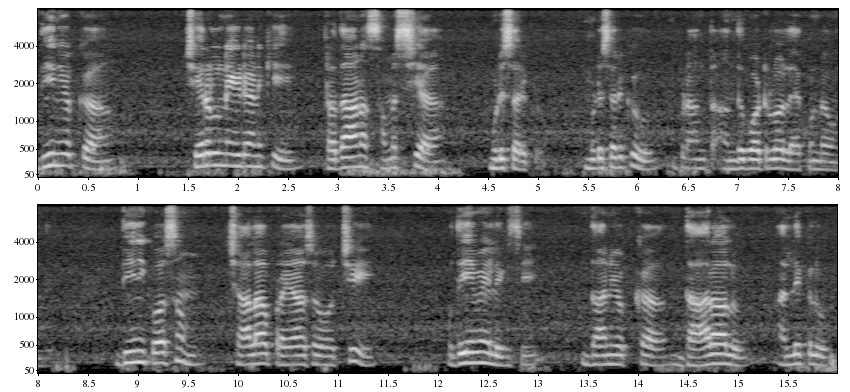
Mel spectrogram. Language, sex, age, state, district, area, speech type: Telugu, male, 45-60, Andhra Pradesh, Anakapalli, rural, spontaneous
